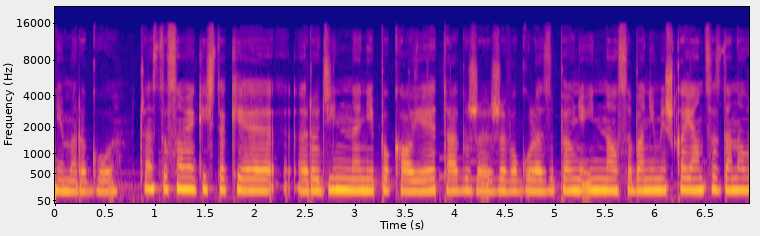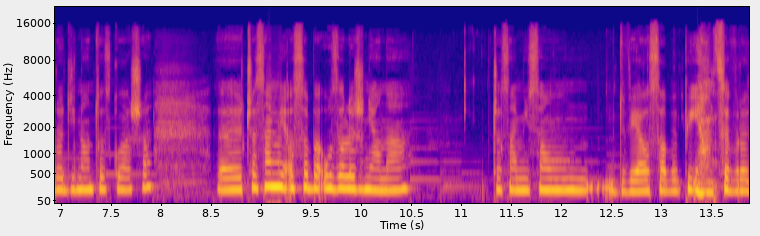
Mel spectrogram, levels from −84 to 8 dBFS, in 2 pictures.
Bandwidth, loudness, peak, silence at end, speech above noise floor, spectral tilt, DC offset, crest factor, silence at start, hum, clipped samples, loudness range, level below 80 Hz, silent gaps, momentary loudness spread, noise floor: 16.5 kHz; -14 LUFS; 0 dBFS; 0 s; 26 dB; -6 dB/octave; under 0.1%; 14 dB; 0 s; none; under 0.1%; 3 LU; -50 dBFS; none; 10 LU; -39 dBFS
